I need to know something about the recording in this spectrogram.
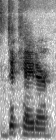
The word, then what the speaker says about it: Decatur: of yours no clue and yes it is decatur but i always have fun whenever i see that name pronouncing it decatur i just i'm just bad at names i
